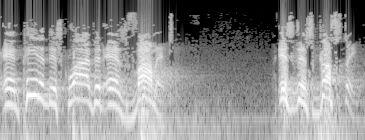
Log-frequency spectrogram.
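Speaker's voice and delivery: loud, emphatic pulpit delivery; forceful preaching. Real, not acted. Preacher warning of Christians gone back to the world, forceful. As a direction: drive it home with hard, loud stresses.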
